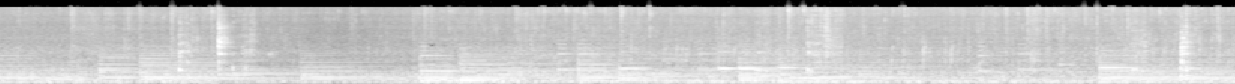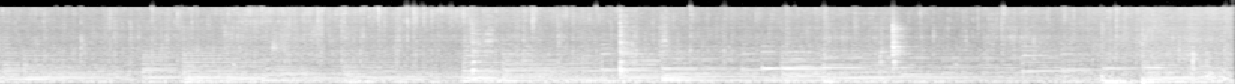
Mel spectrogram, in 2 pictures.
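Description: Masala-coated beef and onions frying and sizzling in a non-stick wok while a plastic spatula stirs and scrapes them, with a few sharp knocks of the spatula against the pan. It is the stage of stirring the beef until the masala dries out.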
